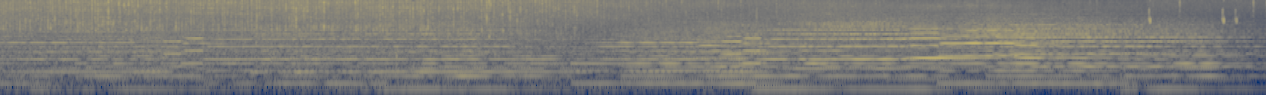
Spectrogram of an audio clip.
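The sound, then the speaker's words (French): Gas bubbles of volcanic origin rise and fizz steadily through natural mineral spring water, a continuous gurgling and trickling with no voices, holding an even level for the whole stretch. “Ah oui, puis il y a des bulles, bien sûr, qui ressortent. Il y a des bulles un peu partout.”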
